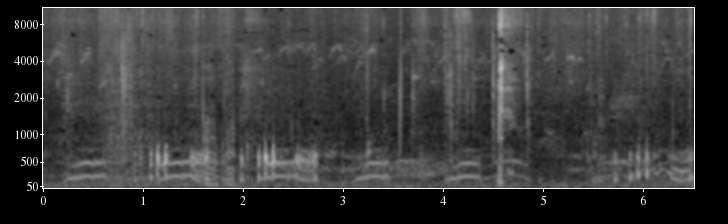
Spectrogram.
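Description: Domestic pigeons cooing repeatedly in the loft, a run of low coos that rise and fall, with a few sharp clicks among them.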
